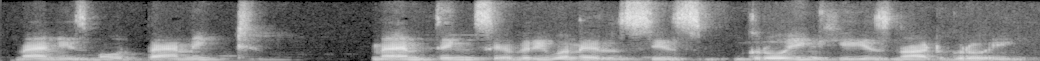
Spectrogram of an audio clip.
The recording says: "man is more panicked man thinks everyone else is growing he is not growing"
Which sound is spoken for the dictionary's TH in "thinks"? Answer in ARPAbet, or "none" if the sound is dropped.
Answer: T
